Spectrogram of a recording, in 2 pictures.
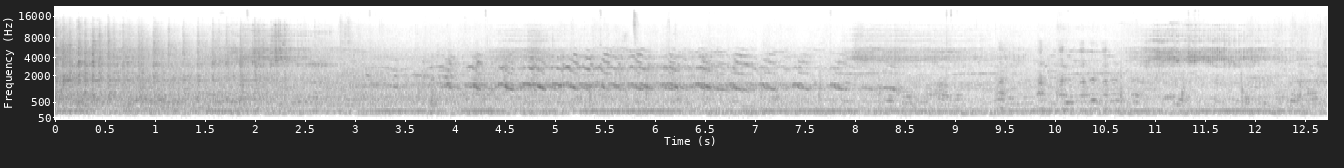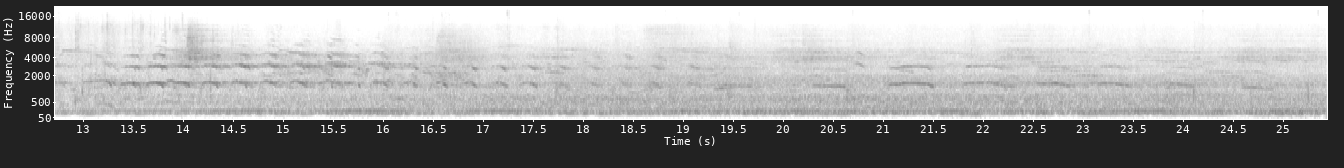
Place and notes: {
  "title": "Hastings Old Town, East Sussex, UK - Fun park Coastal Currents 2011",
  "date": "2011-09-02 13:30:00",
  "description": "I walked around the fun park in Hastings' Stade area from the boating lake to the Lifeboat station. Sound gathering for a live audio collage piece at the end of the festival.",
  "latitude": "50.86",
  "longitude": "0.59",
  "timezone": "Europe/London"
}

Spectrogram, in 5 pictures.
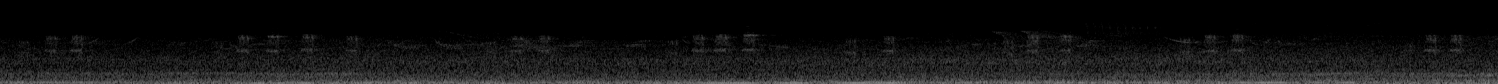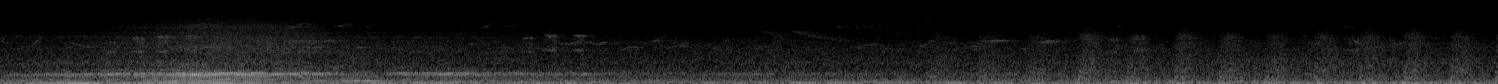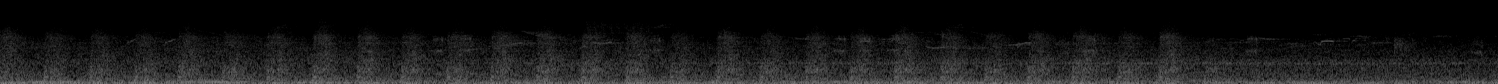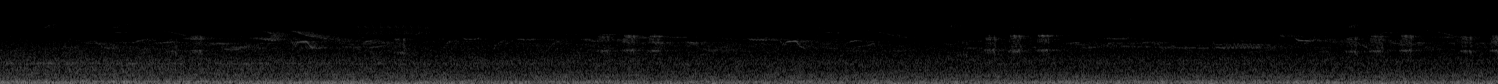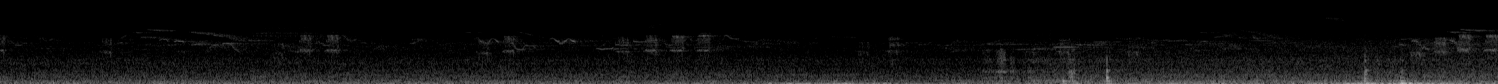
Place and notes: {
  "title": "Cl., Bogotá, Colombia - Covid sunrise",
  "date": "2020-05-26 04:47:00",
  "description": "Sunrise, May 26th 2020, during the COVID-19 quarantine. Lockdown had been eased, that is why your can hear cars passing by. But the bird songs are clear, and stronger than pre-quaratine times.",
  "latitude": "4.64",
  "longitude": "-74.09",
  "altitude": "2553",
  "timezone": "America/Bogota"
}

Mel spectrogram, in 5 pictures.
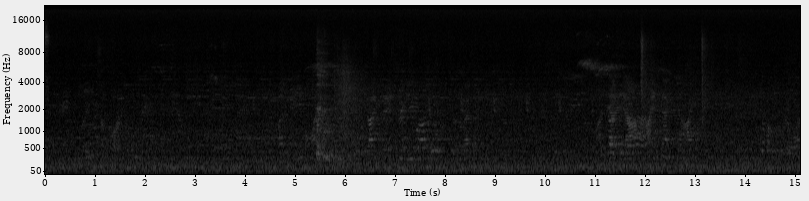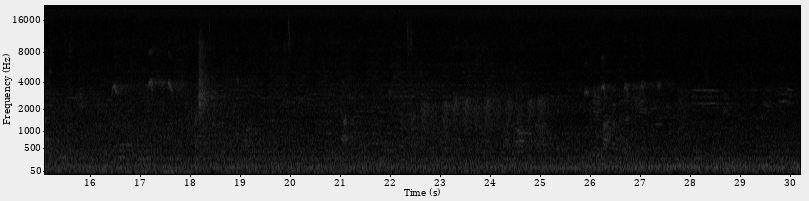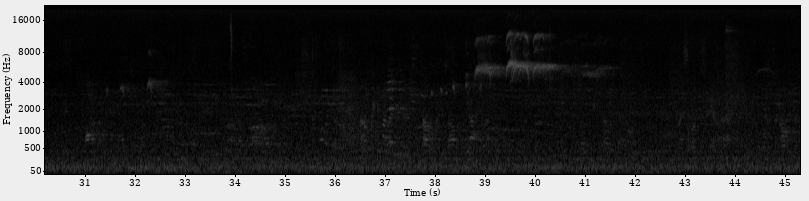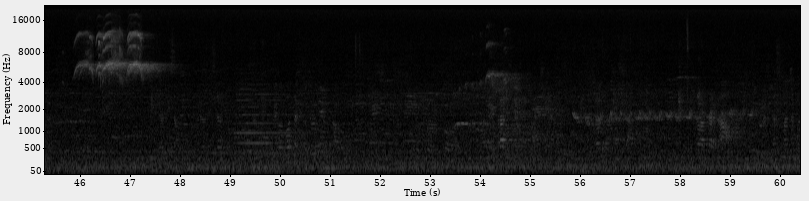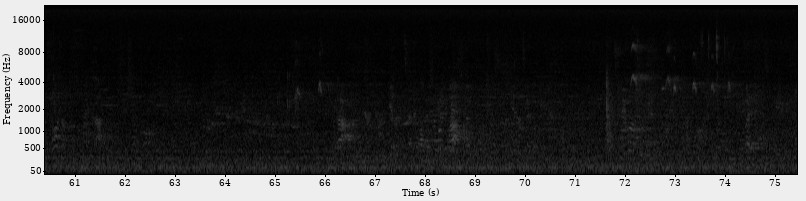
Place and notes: {
  "date": "2021-06-11 18:57:00",
  "description": "\"Round seven p.m. terrace with barking Lucy, organ, voices, and bells in the time of COVID19\": soundscape.\nChapter CLXXIV of Ascolto il tuo cuore, città. I listen to your heart, city\nFriday, June 11th, 2021. Fixed position on an internal terrace at San Salvario district Turin. An electronic organ is playing, the bells ring out and Lucy barks as is her bad habit. More than one year and two months after emergency disposition due to the epidemic of COVID19.\nStart at 6:57: p.m. end at 7:35 p.m. duration of recording 36’28”",
  "latitude": "45.06",
  "longitude": "7.69",
  "altitude": "245",
  "timezone": "Europe/Rome"
}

